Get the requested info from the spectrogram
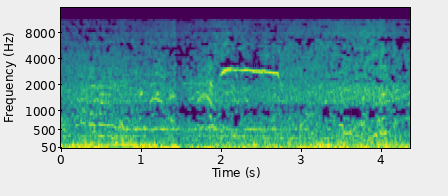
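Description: Beach ambience: steady surf and sea-wind rumble on the microphone, with the distant chatter and calls of a crowd of beachgoers. A short high call rings out about two seconds in.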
